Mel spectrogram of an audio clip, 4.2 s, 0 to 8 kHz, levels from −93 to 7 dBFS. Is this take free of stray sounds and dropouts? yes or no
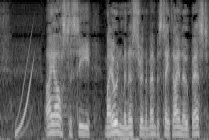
no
